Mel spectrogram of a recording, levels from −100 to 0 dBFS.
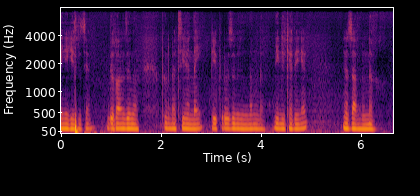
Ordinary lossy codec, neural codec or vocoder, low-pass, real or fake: none; codec, 16 kHz, 0.5 kbps, X-Codec, HuBERT features, trained on balanced general audio; 7.2 kHz; fake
